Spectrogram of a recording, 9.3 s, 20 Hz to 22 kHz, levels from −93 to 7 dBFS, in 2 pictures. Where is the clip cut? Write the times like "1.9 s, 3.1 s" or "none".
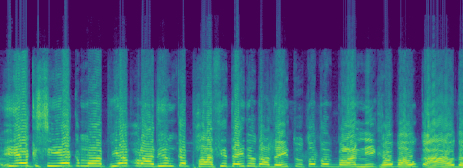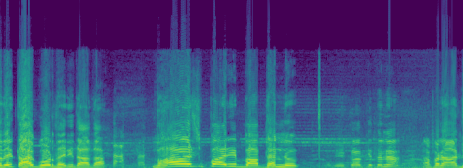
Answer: none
